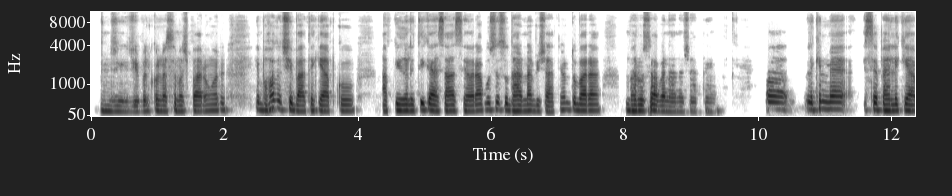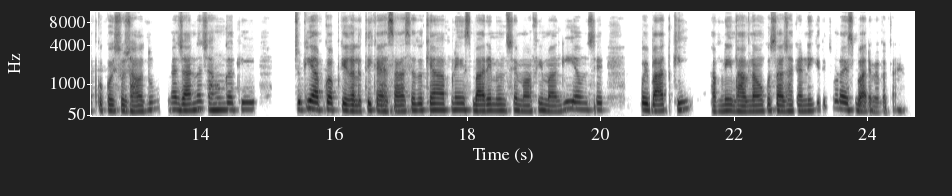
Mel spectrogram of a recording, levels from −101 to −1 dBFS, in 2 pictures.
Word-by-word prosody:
जी, 130 Hz, -2 st, -3 dB
जी, 125 Hz, +1 st, -5 dB
बिल्कुल, 135 Hz, +1 st, -3 dB
मैं 135 Hz, 0 st, 0 dB
समझ 135 Hz, 0 st, -3 dB
पा 135 Hz, -1 st, +2 dB
रहा 140 Hz, +2 st, -3 dB
हूँ 150 Hz, -, -3 dB
और 160 Hz, +2 st, -4 dB
ये 165 Hz, +2 st, -11 dB
बहुत 185 Hz, +7 st, +1 dB
अच्छी 175 Hz, -1 st, +2 dB
बात 135 Hz, -2 st, +1 dB
है 145 Hz, -, 0 dB
कि 150 Hz, -2 st, -1 dB
आपको 140 Hz, +1 st, 0 dB, 0.5 s
आपकी 150 Hz, +2 st, +1 dB
ग़लती 145 Hz, +2 st, +3 dB
का 155 Hz, -2 st, +5 dB
एहसास 140 Hz, 0 st, +2 dB
है, 140 Hz, -, +2 dB
और 135 Hz, +1 st, +3 dB
आप 150 Hz, +2 st, +1 dB
उसे 165 Hz, +2 st, -2 dB
सुधारना 145 Hz, -3 st, +1 dB
भी 140 Hz, -1 st, -6 dB
चाहते 125 Hz, +5 st, -3 dB
हैं, -, -, -3 dB
और -, -, -9 dB
दोबारा 150 Hz, -2 st, +4 dB, 0.5 s
भरोसा 145 Hz, +1 st, +3 dB
बनाना 125 Hz, -2 st, -1 dB
चाहते 120 Hz, 0 st, -13 dB
हैं। 115 Hz, -1 st, -14 dB, 0.6 s
अ, 180 Hz, -, 0 dB, 0.3 s
लेकिन 175 Hz, +3 st, +1 dB
मैं, 180 Hz, 0 st, +3 dB, 0.3 s
इससे 170 Hz, +2 st, +3 dB
पहले 150 Hz, -1 st, +3 dB
कि 155 Hz, 0 st, +2 dB
आपको 145 Hz, +1 st, +1 dB
कोई 145 Hz, -2 st, -1 dB
सुझाव 135 Hz, -3 st, -1 dB
दूँ, 170 Hz, +3 st, -8 dB, 0.2 s
मैं 170 Hz, 0 st, -1 dB
जानना 155 Hz, +4 st, +2 dB
चाहूँगा 165 Hz, -1 st, 0 dB
कि 175 Hz, 0 st, -2 dB, 0.6 s
चूँकि 280 Hz, -, +3 dB
आपको 175 Hz, -1 st, +5 dB
आपकी 165 Hz, -2 st, +1 dB
ग़लती 140 Hz, +2 st, +1 dB
का 145 Hz, -3 st, -2 dB
एहसास 135 Hz, +1 st, 0 dB
है, 155 Hz, -, +1 dB
तो 155 Hz, 0 st, -1 dB
क्या 160 Hz, 0 st, +3 dB
आपने 165 Hz, +1 st, -2 dB
इस 160 Hz, 0 st, -3 dB
बारे 145 Hz, +1 st, +5 dB
में 150 Hz, 0 st, -3 dB
उनसे 150 Hz, +2 st, -3 dB
माफ़ी 135 Hz, +2 st, -3 dB
माँगी 145 Hz, +6 st, -1 dB
या 180 Hz, -, +1 dB
उनसे 165 Hz, 0 st, -5 dB, 0.4 s
कोई 165 Hz, -1 st, +2 dB
बात 145 Hz, +3 st, +3 dB
की? 175 Hz, +3 st, -2 dB, 0.4 s
अपनी 135 Hz, +2 st, -1 dB
भावनाओं 135 Hz, +1 st, +1 dB
को 145 Hz, +2 st, -5 dB
साझा 140 Hz, -2 st, +1 dB
करने 140 Hz, +1 st, -4 dB
के -, -, -10 dB
लिए? -, -, -15 dB
थोड़ा 190 Hz, -2 st, +1 dB
इस 160 Hz, -1 st, +1 dB
बारे -, -, +1 dB
में 115 Hz, -, -9 dB
बताएँ? 150 Hz, -1 st, -13 dB
150 Hz, 195 wpm, -24 LUFS, 135-165 Hz, 0.6 s, का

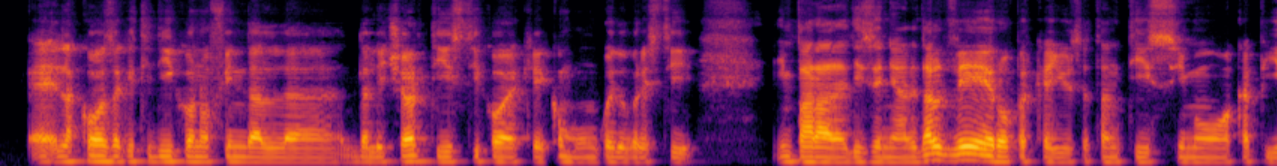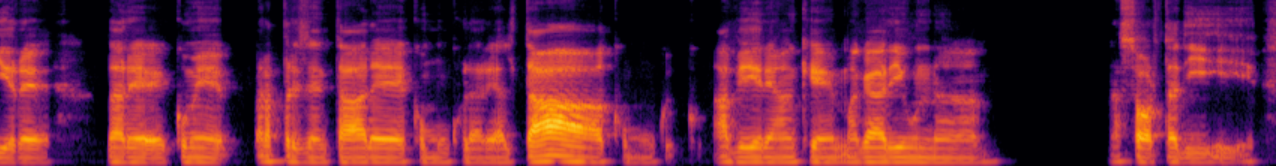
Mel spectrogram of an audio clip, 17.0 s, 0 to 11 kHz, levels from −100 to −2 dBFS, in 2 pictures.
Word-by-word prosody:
ehm, -, -, -1 dB
la 100 Hz, -, 0 dB
cosa 105 Hz, 0 st, +2 dB
che 105 Hz, 0 st, -9 dB
ti 105 Hz, -, -13 dB
dicono 105 Hz, -1 st, -3 dB
fin 100 Hz, 0 st, -7 dB
dal 95 Hz, -1 st, -2 dB
dal 95 Hz, 0 st, -6 dB
liceo 100 Hz, +3 st, +1 dB
artistico 105 Hz, -2 st, -2 dB
è 95 Hz, -, 0 dB
che 95 Hz, -, -7 dB
comunque 95 Hz, -2 st, -7 dB
dovresti 95 Hz, -1 st, -7 dB, 0.6 s
imparare 100 Hz, -2 st, +4 dB
a -, -, -3 dB
disegnare 95 Hz, -1 st, -4 dB
dal 125 Hz, +1 st, +4 dB
vero, 115 Hz, -5 st, +6 dB
perché 100 Hz, -1 st, -5 dB
aiuta 90 Hz, 0 st, -7 dB
tantissimo 95 Hz, -1 st, -5 dB
a -, -, -7 dB
capire, 90 Hz, -1 st, -2 dB, 0.3 s
dare 95 Hz, -2 st, +1 dB
come 95 Hz, -2 st, -4 dB
rappresentare 90 Hz, -2 st, 0 dB
comunque 90 Hz, 0 st, -11 dB
la 90 Hz, -, -5 dB
realtà, 100 Hz, +1 st, +6 dB
comunque 90 Hz, 0 st, -18 dB
co -, -, -23 dB
avere 95 Hz, -1 st, +1 dB
anche 95 Hz, 0 st, -1 dB
magari 95 Hz, +1 st, +1 dB
una 90 Hz, -1 st, -8 dB, 0.8 s
na 100 Hz, -, -15 dB
sorta 95 Hz, -3 st, +1 dB
di 90 Hz, +2 st, -7 dB
95 Hz, 140 wpm, -24 LUFS, 90-100 Hz, 0.8 s, vero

